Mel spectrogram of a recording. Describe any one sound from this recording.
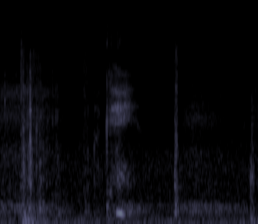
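A girl answers quietly.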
